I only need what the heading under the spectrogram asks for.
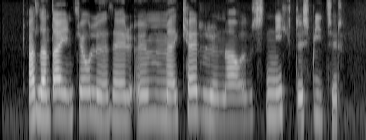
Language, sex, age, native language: Icelandic, male, 12, Icelandic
